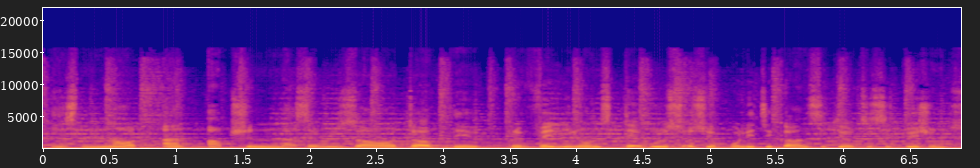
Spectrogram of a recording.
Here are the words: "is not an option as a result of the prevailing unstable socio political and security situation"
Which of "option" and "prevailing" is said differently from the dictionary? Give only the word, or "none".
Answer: none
